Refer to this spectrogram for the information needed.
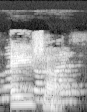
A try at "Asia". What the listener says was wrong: S 소리 빼곤 다 맞은 거야. Asia.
